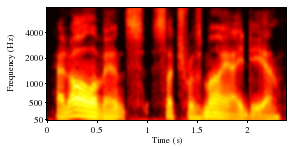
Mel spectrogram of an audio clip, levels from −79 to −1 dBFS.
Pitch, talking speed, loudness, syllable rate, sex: 110 Hz, 175 wpm, -19 LUFS, 4.2 syllables/s, male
